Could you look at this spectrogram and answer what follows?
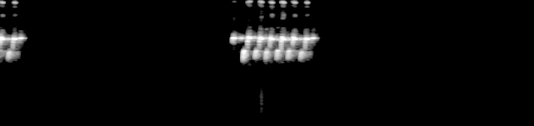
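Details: Goldfinch song for teaching hybrid chicks: a brief opening twitter, then a one-second run of rapid, evenly spaced high chirps in two pitches, and a short note at the end, otherwise silent.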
